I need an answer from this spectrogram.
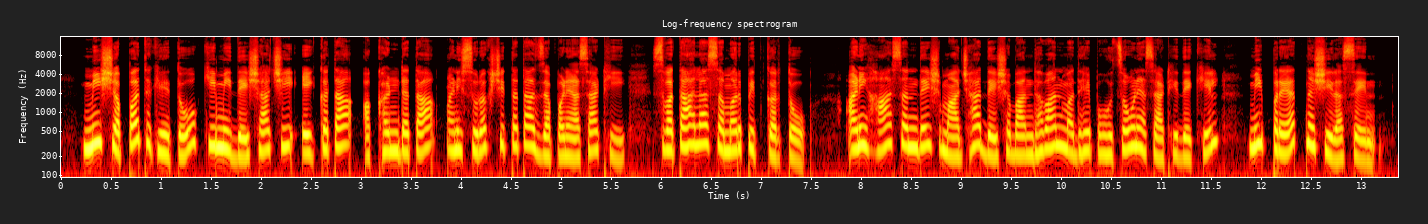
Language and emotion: Marathi, neutral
